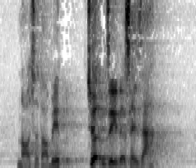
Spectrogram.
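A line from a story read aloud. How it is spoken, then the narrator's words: Flustered loud shout. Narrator (Vietnamese): Trần Kiến Ba mờ mịt luống cuống, hét lớn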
